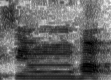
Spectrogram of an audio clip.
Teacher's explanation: సింహ అని పలుకుతున్నప్పుడు పెదాలు 2 కలుస్తాయి. పెదాలను కలపకుండా మకారాన్ని పలకరానికి ప్రయత్నించండి, సింహ అని వినిపిస్తుంది. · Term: నాసిక ద్వారా వకారం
